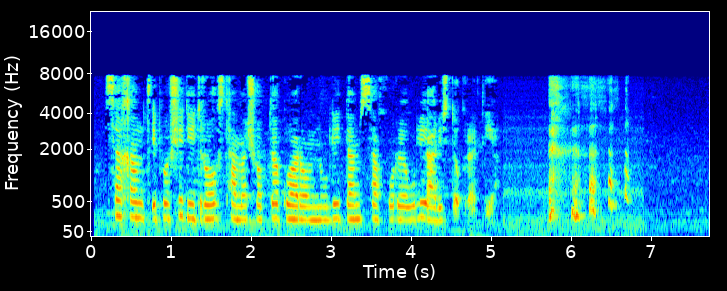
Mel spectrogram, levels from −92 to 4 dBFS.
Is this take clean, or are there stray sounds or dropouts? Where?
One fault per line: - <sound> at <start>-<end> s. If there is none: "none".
- laugh at 5.7-6.8 s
